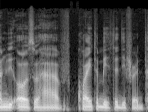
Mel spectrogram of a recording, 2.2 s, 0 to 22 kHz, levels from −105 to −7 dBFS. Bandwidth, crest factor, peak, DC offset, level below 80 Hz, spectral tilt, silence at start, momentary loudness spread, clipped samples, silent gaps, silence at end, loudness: 12.5 kHz; 16 dB; -6 dBFS; under 0.1%; -48 dBFS; -8 dB/octave; 0 s; 7 LU; under 0.1%; none; 0 s; -23 LUFS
